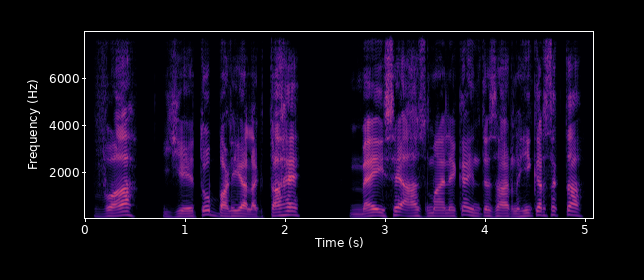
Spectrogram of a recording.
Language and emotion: Urdu, surprised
